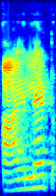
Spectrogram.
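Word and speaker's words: islet: जो beta cells होते हैं बच्चों, इनका एक और नाम भी है आइलेट ऑफ लैंगरहैंस। इज नहीं बोलेंगे इसको, ऐसे साइलेंट है, आइलेट, जैसे आइलैंड होता है ना, ऐसी आइलेट्स ऑफ लैंगरहैंस, पर्सन का नाम है लैंगरहैंस।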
